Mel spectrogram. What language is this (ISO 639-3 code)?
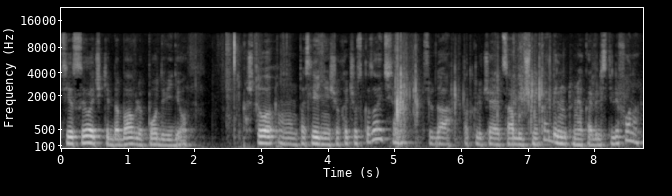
rus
